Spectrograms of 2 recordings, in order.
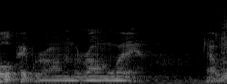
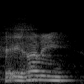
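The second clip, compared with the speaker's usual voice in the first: high-pitched imitation of wife's call; mock calling out; 11 semitones higher, 3 dB louder, slower than usual. Husband mimics wife yelling for him, mock calling out. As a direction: holler for your husband in a high voice. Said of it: "you yell for me".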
